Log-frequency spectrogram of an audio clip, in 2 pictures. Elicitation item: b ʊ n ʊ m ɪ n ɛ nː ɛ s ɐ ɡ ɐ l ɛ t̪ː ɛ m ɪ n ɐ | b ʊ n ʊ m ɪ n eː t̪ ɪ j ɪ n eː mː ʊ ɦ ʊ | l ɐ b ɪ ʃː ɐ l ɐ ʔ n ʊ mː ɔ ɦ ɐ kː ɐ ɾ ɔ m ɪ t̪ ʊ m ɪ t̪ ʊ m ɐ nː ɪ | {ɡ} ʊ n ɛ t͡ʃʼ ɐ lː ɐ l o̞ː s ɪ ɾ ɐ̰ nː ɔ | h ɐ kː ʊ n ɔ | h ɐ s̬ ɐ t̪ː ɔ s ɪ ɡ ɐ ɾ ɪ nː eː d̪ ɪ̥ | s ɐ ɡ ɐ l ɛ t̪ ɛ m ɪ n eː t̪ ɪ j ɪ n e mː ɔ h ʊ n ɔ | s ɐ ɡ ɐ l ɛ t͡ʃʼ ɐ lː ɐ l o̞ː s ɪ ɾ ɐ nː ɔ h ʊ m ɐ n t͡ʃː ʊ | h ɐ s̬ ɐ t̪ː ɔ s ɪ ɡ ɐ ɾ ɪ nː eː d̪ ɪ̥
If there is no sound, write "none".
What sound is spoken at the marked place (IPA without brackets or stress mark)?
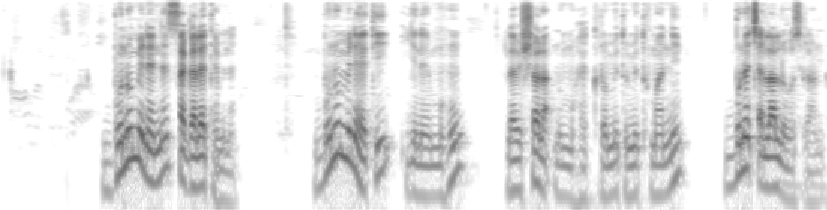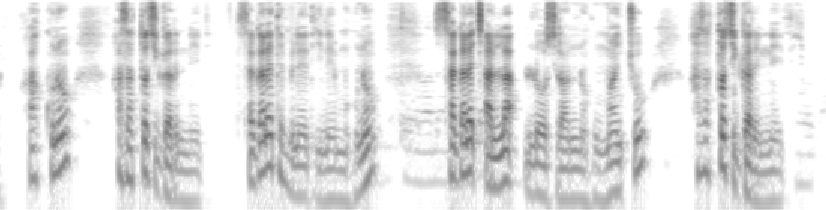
b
